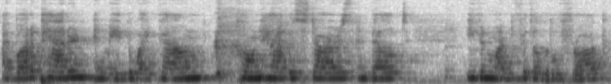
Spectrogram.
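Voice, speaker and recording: A woman's voice: a little high, steady tone, moderate pace, warm tone, highs cut off. Wry woman telling a story live. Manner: wry, self-mocking humor. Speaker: storyteller and mother. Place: holiday sing-along event, indoors. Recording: echoey live-room recording from a distance.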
